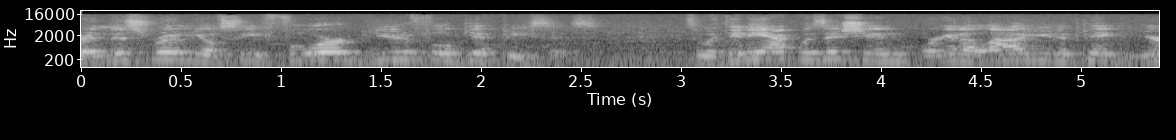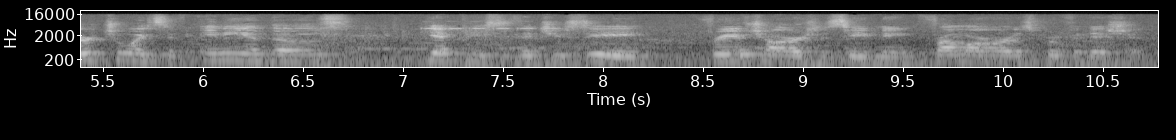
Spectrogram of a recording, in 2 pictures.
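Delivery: ordinary talk, nothing marked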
